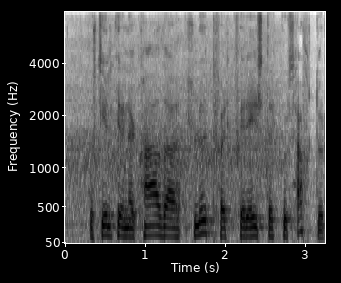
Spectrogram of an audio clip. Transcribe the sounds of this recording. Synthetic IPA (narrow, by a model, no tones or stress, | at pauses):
ɔɣst̪ɪlkɾeɪnakʰvaːðahlʏːt̪fɛr̥kfɪɾɪejnst̪ɛhkʏθawht̪ʏɾ̥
